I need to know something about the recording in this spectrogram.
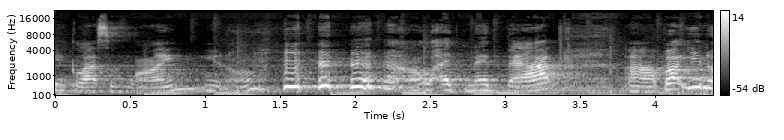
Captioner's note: laughs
